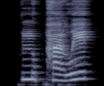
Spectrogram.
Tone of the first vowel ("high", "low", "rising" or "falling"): low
